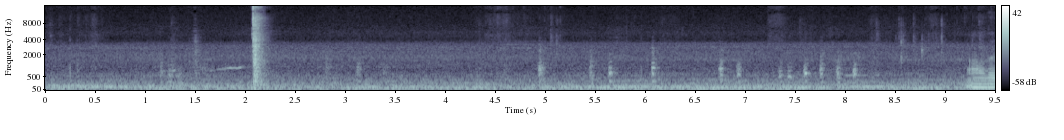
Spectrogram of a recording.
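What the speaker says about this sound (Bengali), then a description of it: "আমাদের বাড়ির মুরগি" Chickens at a rural family home in Bangladesh give a few short, scattered clucks at moderate distance over a steady outdoor hum, with one sharp knock partway through.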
